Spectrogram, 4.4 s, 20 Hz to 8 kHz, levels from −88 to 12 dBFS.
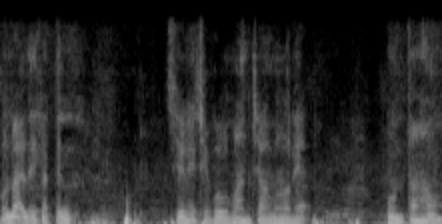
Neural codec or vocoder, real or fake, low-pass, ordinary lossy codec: codec, 16 kHz in and 24 kHz out, 1.1 kbps, FireRedTTS-2 codec; fake; 7.2 kHz; none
